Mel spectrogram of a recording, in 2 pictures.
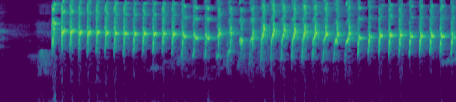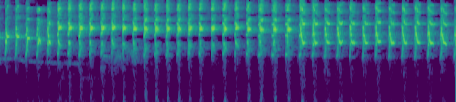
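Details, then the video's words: Fighting-mood single fighter lovebird in an extended ngekek panjang: after a brief pause, a loud, unbroken stream of fast, shrill, buzzy notes runs for over eight seconds, the pitch wavering slightly up and down. "Love Bird Ngekek Panjang"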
